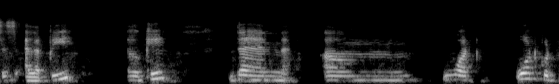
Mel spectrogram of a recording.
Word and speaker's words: Alleppey: no it's Trivandrum okay alle pure it is pronounced is alleppey okay then what what could be the I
